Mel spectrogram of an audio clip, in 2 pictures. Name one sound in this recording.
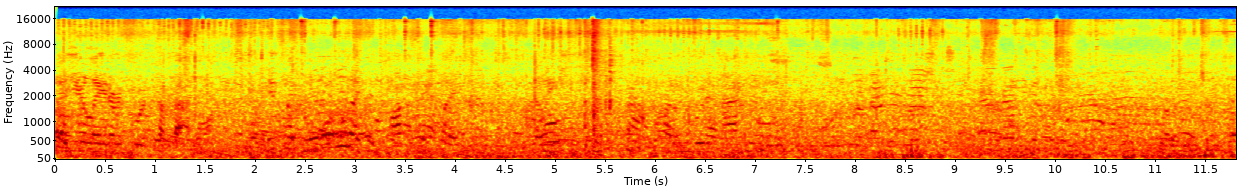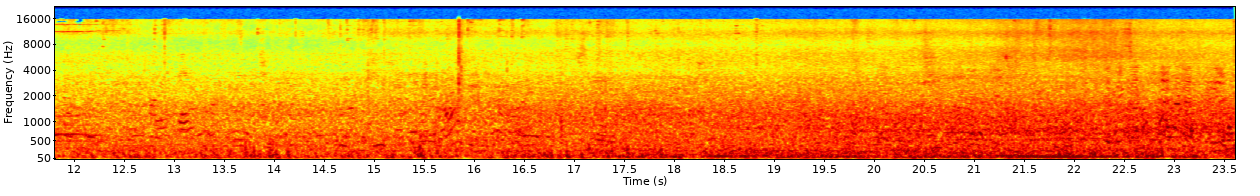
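A crowd of people talks and murmurs all around outdoors.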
